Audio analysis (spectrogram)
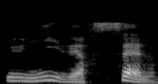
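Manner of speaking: slow, drawn-out syllables, pitched high; syllable-by-syllable dictation. Shown as a demonstration. Teacher introducing the next spelling word, slow syllable-by-syllable dictation.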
